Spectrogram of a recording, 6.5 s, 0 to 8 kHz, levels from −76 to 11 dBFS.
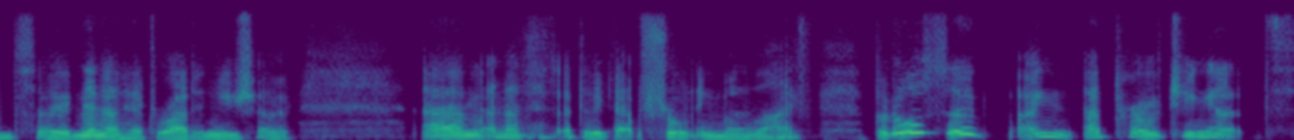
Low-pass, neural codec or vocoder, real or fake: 7.2 kHz; codec, 16 kHz, 2 kbps, FreqCodec, smaller model; fake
